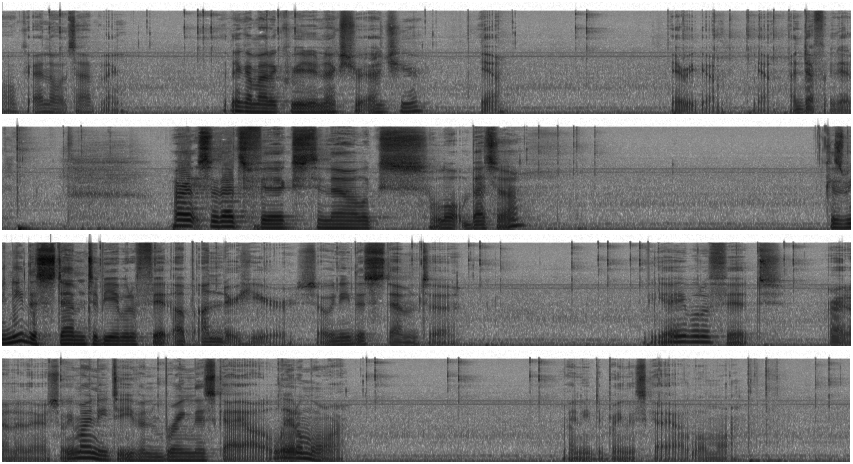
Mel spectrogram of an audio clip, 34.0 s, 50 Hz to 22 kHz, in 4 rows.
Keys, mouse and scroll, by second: 0.5 click, 1.8 click, 2.0 click, 2.6 click, 2.8 click, 4.0 ctrl+BackSpace, 5.7 click, 6.8 alt+middle click, 7.3 middle click, 7.6 alt+middle click, 7.9 middle click, 8.6 F4, 9.1 middle click, 9.6-13.9 alt+middle drag, 14.1 middle click, 14.4-16.9 alt+middle drag, 17.4 click, 17.9 ctrl+click, 18.4 ctrl+click, 18.9 alt+right click, 19.2 alt+q, 19.6 alt+right click, 21.1 click, 21.7 click, 21.9 alt+right click, 22.1 alt+middle click, 22.9 click, 23.3 click, 23.5 alt+middle click, 24.8 click, 25.9 click, 26.3 alt+middle click, 27.2 alt+middle click, 29.1 click, 29.9 click, 30.8 click, 31.8 alt+middle click, 32.7-33.6 typing, 33.6 middle click.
